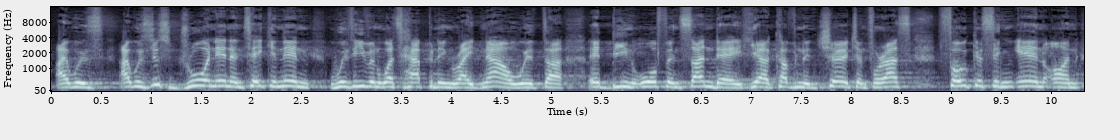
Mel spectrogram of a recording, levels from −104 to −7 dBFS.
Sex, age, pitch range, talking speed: male, 20-39, 190-230 Hz, 185 wpm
